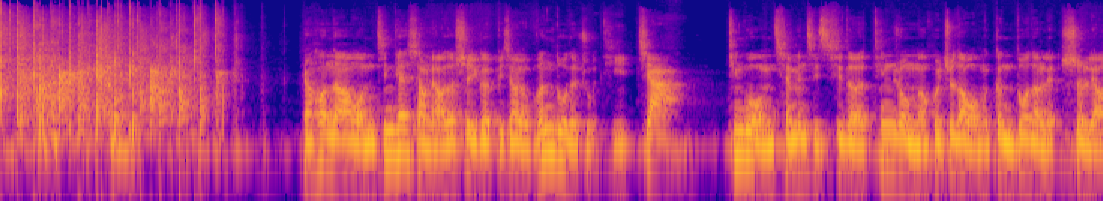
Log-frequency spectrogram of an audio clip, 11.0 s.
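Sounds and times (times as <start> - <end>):
small group clapping in welcome: 0.0 - 2.5
speech: 3.0 - 11.0.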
